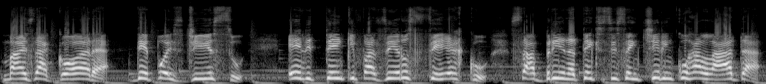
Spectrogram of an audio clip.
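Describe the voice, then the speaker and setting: A man's voice: very high voice, measured pace, a bit bright, soft background music, voice pushed up. A man voicing an indignant young woman, a daughter speaking insistently in a radio soap.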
